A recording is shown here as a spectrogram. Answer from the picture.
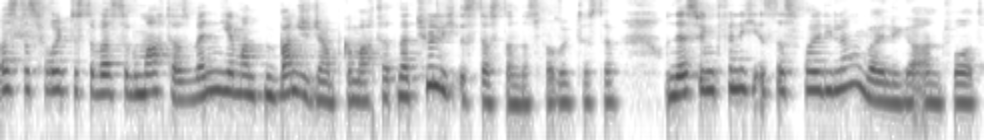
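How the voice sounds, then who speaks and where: This woman's fairly high voice has a dark, mellow tone, lively intonation and a very fast pace. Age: 20s. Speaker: podcast co-host, dancer and social media creator. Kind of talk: casual chat.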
